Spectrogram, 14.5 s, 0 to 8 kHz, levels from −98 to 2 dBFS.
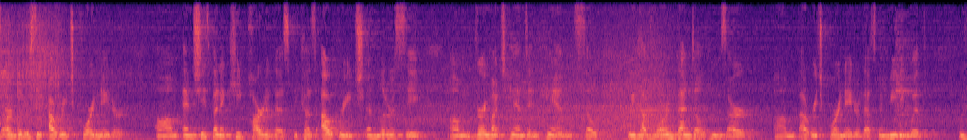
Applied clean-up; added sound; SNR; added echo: none; Engine starting; 15 dB; reverberation time 0.4 s.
